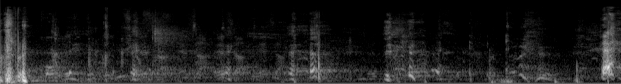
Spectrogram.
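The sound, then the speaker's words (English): A short, sharp sneeze bursts out near the end, fairly loud, after a stretch of murmured voices and light chuckling, with another abrupt burst right at the start. “Bless you.”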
